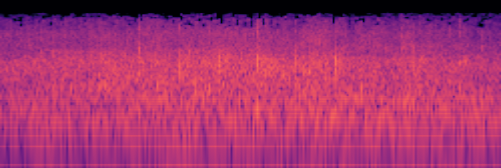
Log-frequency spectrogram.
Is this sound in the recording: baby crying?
no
